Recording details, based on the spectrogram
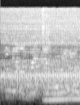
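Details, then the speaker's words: Portable dental unit plugged in and powered on, its built-in compressor building pressure: steady electric motor hum and buzz rising in pitch as it settles. "Sasa akyat na siya may kasama na pala siyang compressor"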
